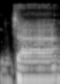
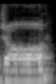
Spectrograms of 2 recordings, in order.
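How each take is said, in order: First: The vowel is light and open. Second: The vowel is heavy and rounded. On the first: The speaker calls it right. "Again, ja, not jaw" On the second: The speaker calls it wrong. "not jaw"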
